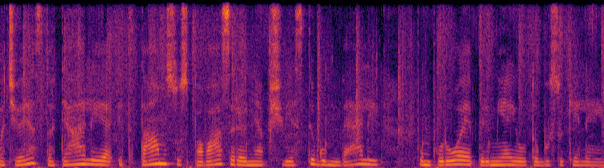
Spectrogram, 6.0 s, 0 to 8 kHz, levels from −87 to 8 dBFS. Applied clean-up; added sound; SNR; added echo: none; Run; 16 dB; none.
